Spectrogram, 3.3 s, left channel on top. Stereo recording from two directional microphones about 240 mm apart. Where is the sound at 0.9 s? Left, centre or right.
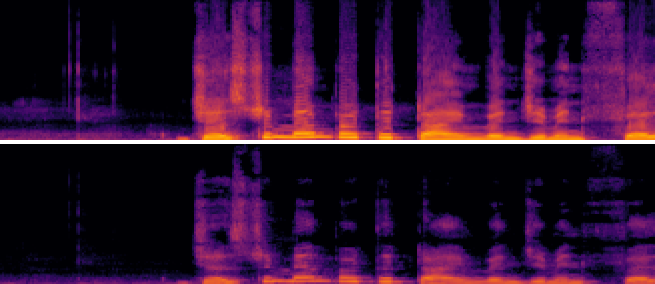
Left.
